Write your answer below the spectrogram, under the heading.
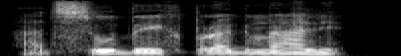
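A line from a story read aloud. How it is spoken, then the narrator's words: Old woman mumbling. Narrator (Russian): пробормотала старушка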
